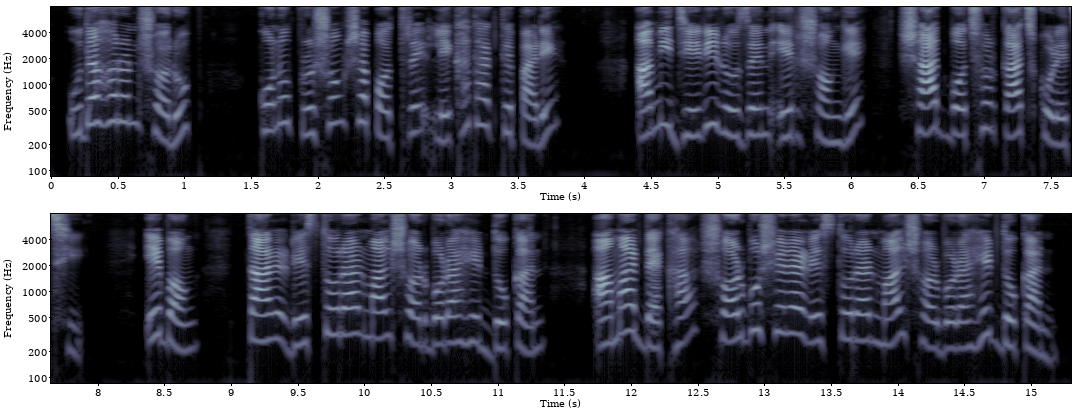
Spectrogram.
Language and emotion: Bengali, neutral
